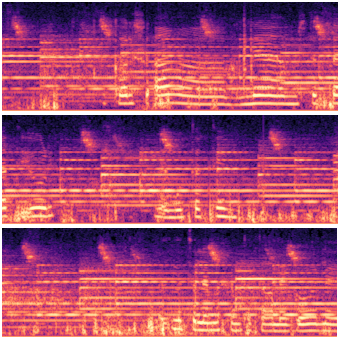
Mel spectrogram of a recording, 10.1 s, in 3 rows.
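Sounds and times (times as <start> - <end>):
church bells ringing for a holiday: 0.0 - 10.0
speech: 1.2 - 10.0.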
